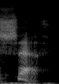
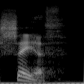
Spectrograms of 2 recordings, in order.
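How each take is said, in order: First: The vowel sounds like the vowel in 'set'. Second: The vowel sounds like the vowel in 'say'. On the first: The speaker calls it right. "The correct English pronunciation is Seth, S-E-T-H" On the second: The speaker calls it wrong. "it is not pronounced saith"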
